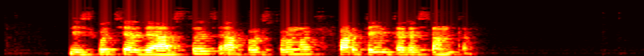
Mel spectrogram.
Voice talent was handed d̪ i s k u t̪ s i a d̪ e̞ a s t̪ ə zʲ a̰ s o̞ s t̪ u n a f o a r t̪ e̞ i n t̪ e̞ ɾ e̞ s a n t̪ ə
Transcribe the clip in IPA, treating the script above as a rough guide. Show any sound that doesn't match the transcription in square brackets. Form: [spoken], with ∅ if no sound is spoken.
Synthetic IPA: d̪ i s k u t̪ s i a d̪ e̞ a s t̪ ə zʲ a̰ [f] o̞ s t̪ u n a f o a r t̪ e̞ i n t̪ e̞ ɾ e̞ s a n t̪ ə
